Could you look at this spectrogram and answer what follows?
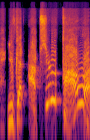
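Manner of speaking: high, swooping put-on voice. Retelling a film scene where a boy does a Yoda impression. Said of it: "and he does the Yoda impression".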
